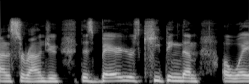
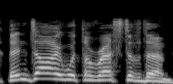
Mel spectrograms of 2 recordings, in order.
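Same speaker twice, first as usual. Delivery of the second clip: hobgoblin; 7 semitones higher than usual. Acted. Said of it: "look down and say".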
